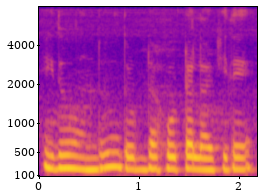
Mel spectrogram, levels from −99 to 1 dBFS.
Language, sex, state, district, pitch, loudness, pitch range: Kannada, female, Karnataka, Bangalore, 210 Hz, -13 LUFS, 205-225 Hz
